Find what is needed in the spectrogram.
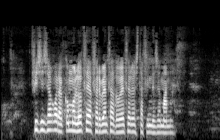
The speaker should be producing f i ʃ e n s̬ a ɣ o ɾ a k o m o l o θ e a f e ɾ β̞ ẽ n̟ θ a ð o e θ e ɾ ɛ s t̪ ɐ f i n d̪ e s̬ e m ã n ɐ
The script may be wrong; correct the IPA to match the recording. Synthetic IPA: f i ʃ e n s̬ a ɣ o ɾ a k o m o l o θ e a f e ɾ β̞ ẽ n̟ θ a ð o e θ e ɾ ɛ s t̪ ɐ f i n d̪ e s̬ e m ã n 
